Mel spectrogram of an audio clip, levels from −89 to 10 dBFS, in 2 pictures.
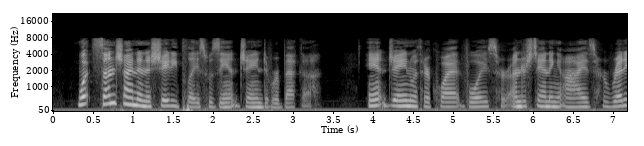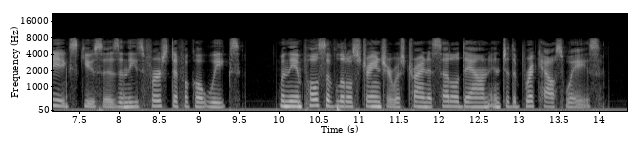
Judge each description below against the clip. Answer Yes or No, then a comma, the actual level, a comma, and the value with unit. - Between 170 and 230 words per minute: Yes, average, 180 wpm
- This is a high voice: Yes, high, 195 Hz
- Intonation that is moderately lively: No, narrow, 2.2 semitones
